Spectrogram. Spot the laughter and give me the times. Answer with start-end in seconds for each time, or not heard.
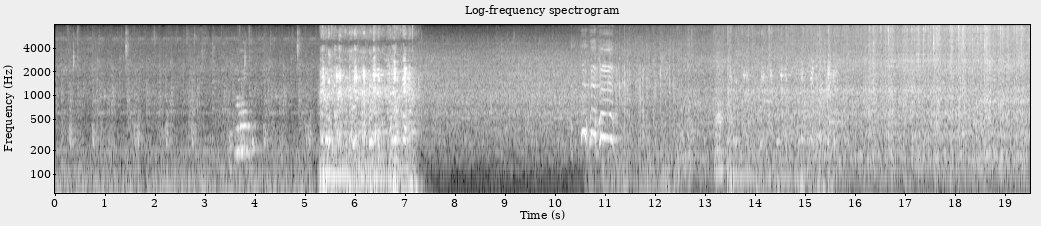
3.1-4.0, 10.3-11.2.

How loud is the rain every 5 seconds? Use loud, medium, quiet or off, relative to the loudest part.
quiet, medium, medium, loud.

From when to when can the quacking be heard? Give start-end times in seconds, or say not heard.
5.2-7.3, 13.4-15.8.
